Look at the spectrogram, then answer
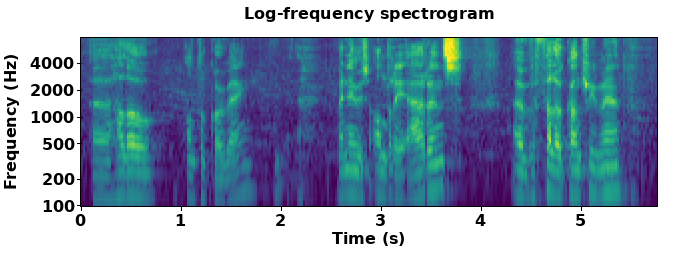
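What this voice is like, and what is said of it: Noticeable foreign accent in English. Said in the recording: “I can tell by the accent.”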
